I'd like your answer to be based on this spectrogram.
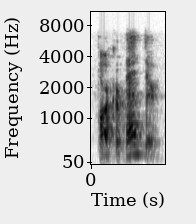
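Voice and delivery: usual speaking voice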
